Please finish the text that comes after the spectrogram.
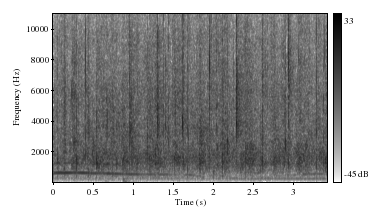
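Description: Steady applause from an audience at the close of a medical panel meeting in Miami, dense and continuous clapping over a faint room hum, with no speech on top.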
